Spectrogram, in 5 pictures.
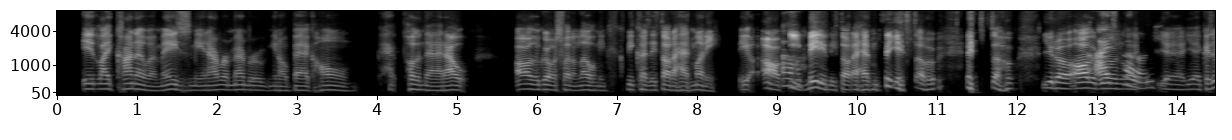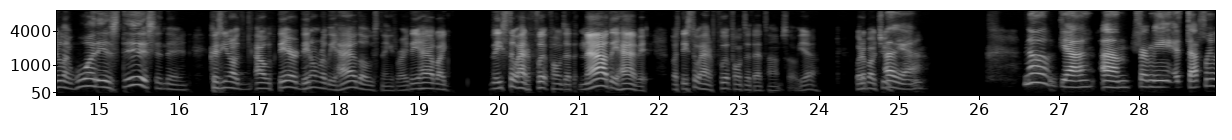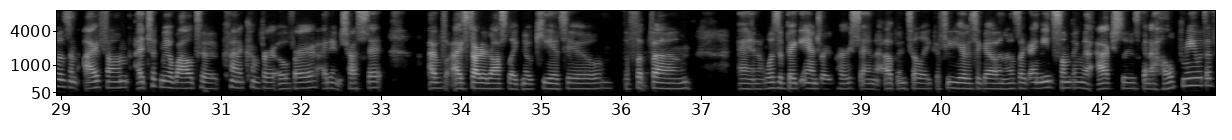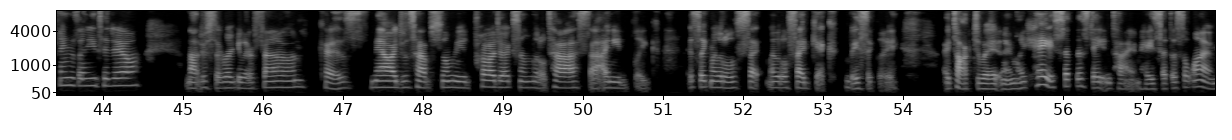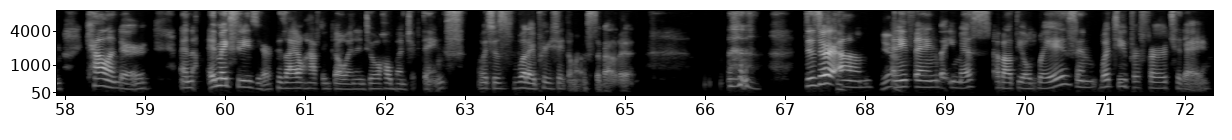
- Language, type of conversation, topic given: English, unstructured, How has the way you keep in touch with family and friends changed, and what feels most meaningful now?
- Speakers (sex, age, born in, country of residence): female, 35-39, United States, United States; male, 20-24, United States, United States
- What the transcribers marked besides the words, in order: laughing while speaking: "Oh"; laughing while speaking: "money and stuff, and so"; tapping; other background noise; chuckle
